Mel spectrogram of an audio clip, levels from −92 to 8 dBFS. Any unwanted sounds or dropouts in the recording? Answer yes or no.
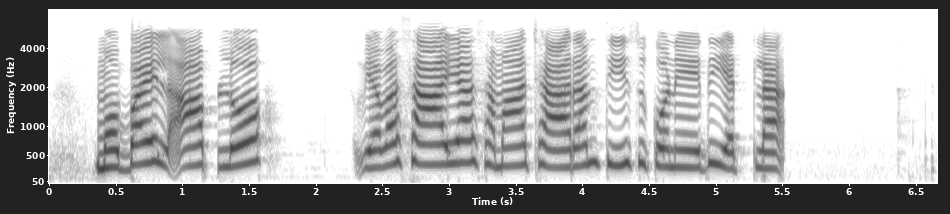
no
